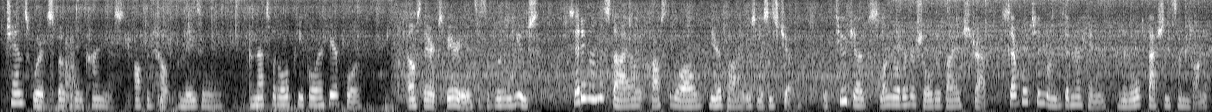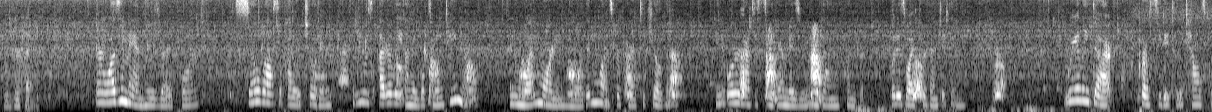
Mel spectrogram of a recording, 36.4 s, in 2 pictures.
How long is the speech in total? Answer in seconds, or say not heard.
34 s.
